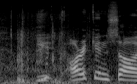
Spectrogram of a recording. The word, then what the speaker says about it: Arkansas: Yeah, like Arkansas is pronounced Arkansas. So why isn't Kansas pronounced Kansas? You know? It's spelled exactly the same.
